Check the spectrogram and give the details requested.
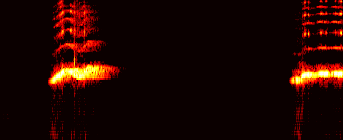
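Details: Black-capped lory giving a full, lively repertoire: two bright whistled notes, the first slightly rising and drawn out, the second beginning after a two-second pause, with no other sounds.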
